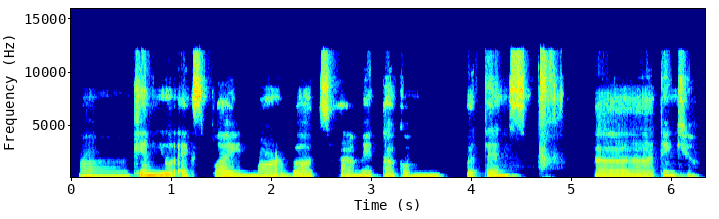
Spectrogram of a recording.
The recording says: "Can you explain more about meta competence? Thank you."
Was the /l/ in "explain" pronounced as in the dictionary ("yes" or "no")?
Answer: yes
